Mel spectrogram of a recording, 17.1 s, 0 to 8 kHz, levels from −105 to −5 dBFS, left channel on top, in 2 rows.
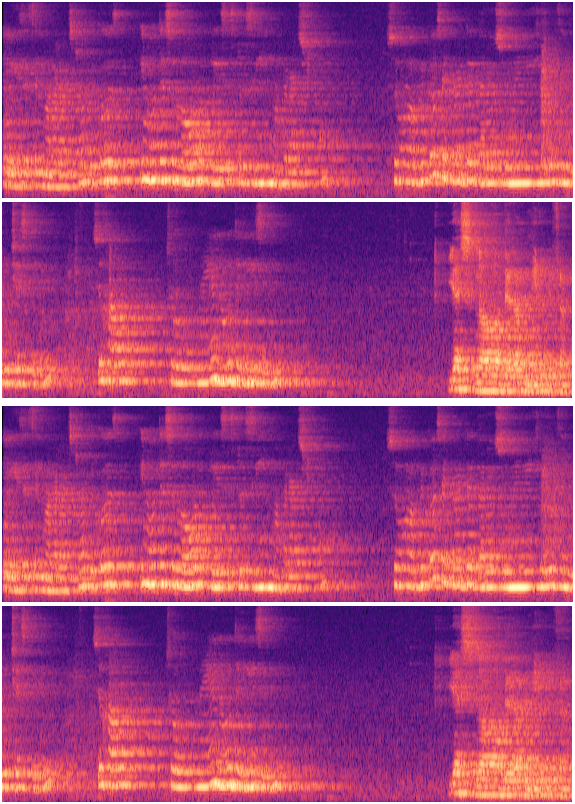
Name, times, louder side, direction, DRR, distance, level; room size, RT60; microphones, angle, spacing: voice 1, 0.0-1.7 2.1-4.9 5.8-9.3 9.9-10.5 11.0-12.8, right 2 dB, 15° right, -2 dB, 0.4 m, -17 dB
voice 2, 15.3-17.0, left 1 dB, 35° left, 0 dB, 0.6 m, -18 dB
6.3 x 4.1 x 5.2 m, 2.8 s
head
